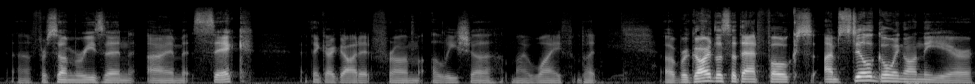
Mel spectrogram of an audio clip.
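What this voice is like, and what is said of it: Deeper, hoarse sick-sounding voice. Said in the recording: “my voice sounds a little deeper than usual or a little bit more hoarse ... I'm under the weather ... I probably sound like death ... a hoarse voice”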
